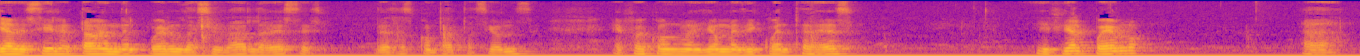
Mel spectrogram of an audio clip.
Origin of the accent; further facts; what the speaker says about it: La Paz, Guanajuato, Mexico; born there; Yo nací en un pueblo, salí de La Paz, Guanajuato.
